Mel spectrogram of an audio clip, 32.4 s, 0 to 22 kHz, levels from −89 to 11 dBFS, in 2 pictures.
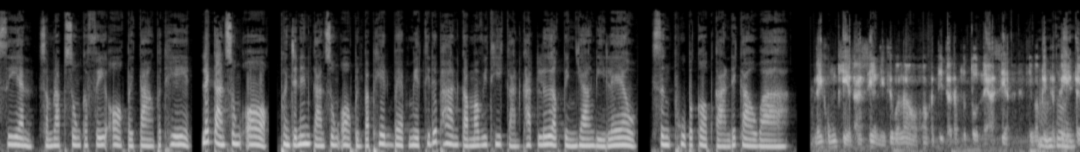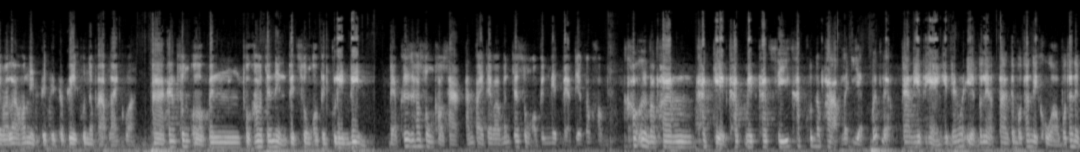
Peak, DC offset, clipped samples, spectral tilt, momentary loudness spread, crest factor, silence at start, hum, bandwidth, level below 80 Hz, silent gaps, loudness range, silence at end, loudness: -2 dBFS; under 0.1%; under 0.1%; -4.5 dB/octave; 8 LU; 14 dB; 0 s; none; 16.5 kHz; -36 dBFS; 2.88-3.02 s, 4.03-4.15 s, 9.56-9.74 s, 11.95-12.15 s; 3 LU; 0 s; -16 LUFS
